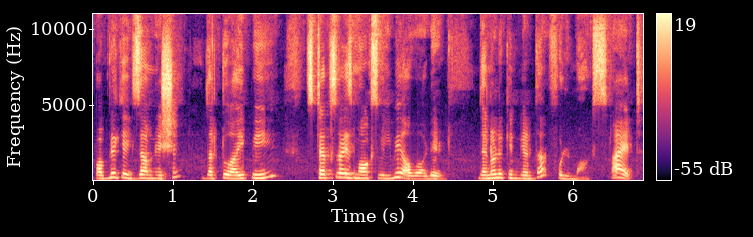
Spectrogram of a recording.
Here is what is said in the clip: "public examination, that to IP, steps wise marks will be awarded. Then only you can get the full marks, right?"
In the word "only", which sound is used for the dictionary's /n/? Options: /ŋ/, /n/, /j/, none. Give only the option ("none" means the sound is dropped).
none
